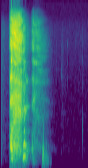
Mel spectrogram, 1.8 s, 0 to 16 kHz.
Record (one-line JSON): {"cough_length": "1.8 s", "cough_amplitude": 32167, "cough_signal_mean_std_ratio": 0.34, "survey_phase": "beta (2021-08-13 to 2022-03-07)", "age": "45-64", "gender": "Male", "wearing_mask": "No", "symptom_cough_any": true, "symptom_runny_or_blocked_nose": true, "symptom_fever_high_temperature": true, "symptom_headache": true, "smoker_status": "Ex-smoker", "respiratory_condition_asthma": false, "respiratory_condition_other": false, "recruitment_source": "Test and Trace", "submission_delay": "2 days", "covid_test_result": "Positive", "covid_test_method": "LFT"}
